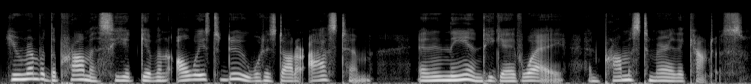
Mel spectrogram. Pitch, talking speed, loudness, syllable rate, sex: 185 Hz, 225 wpm, -16 LUFS, 6.1 syllables/s, female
